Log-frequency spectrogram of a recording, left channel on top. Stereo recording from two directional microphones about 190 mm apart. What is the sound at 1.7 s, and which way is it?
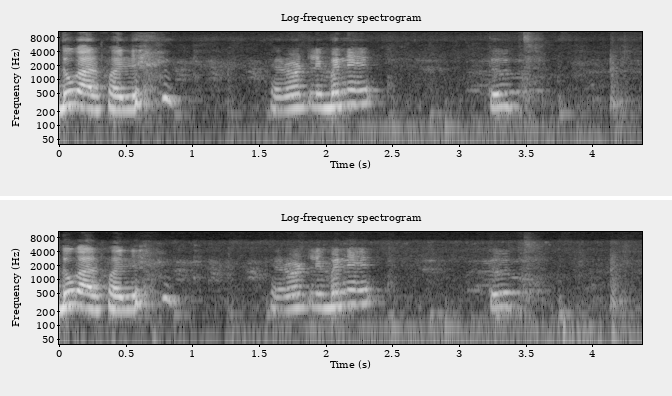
Speech, 35° left (ahead or behind).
